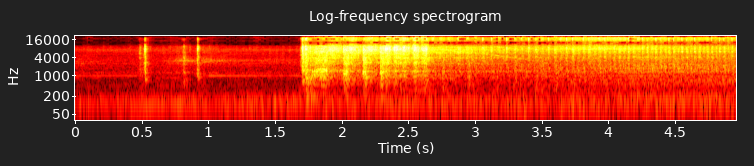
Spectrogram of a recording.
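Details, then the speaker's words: Alto K10 BS6 petrol engine with a system-too-lean (bank 1) code: cranks, catches roughly and idles weak and uneven, running on only one spark plug, with a faulty injector as the cause. "यह सिर्फ एक spark plug से start हो रही है।"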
